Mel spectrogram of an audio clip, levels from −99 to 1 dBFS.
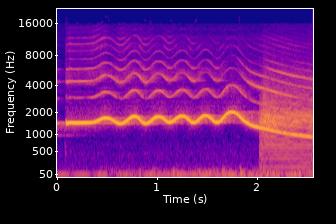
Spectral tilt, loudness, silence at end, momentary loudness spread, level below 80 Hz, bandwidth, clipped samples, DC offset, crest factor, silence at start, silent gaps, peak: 0 dB/octave; -17 LUFS; 0 s; 4 LU; -48 dBFS; 13 kHz; under 0.1%; under 0.1%; 10 dB; 0 s; none; -10 dBFS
